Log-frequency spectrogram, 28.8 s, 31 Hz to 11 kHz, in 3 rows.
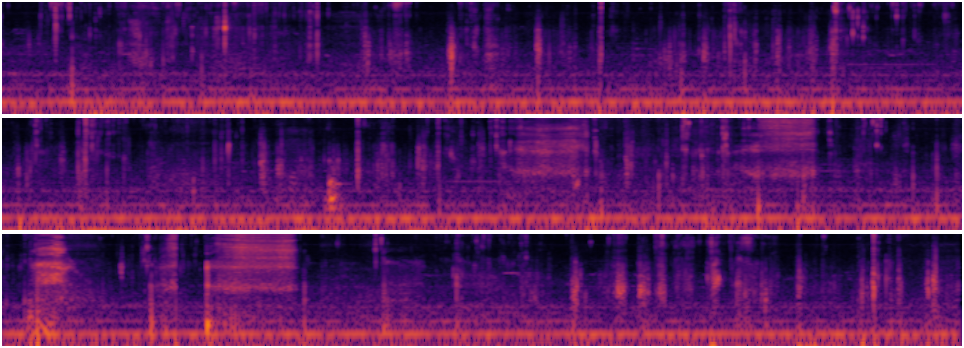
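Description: Close-miked eating sounds of a person biting and chewing a spicy fried chicken leg in curry with egg biryani: many short wet clicks and crunches. A few longer, louder noisy stretches come between about 15 and 22 seconds in.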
